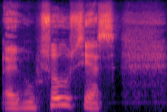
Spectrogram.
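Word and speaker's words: ἐξουσίας: Y las potestades son las euxias, que es se pronuncia en griego, euxias, que son autoridades de tinieblas que también se levantaron contra nuestro Señor Jesucristo.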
